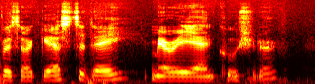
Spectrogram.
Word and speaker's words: Kusner: We have as our guest today Mary Kusner. It sounds with an SH, but it's spelled with just the S.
